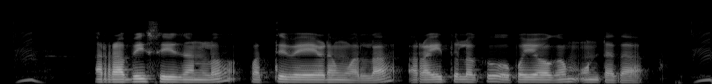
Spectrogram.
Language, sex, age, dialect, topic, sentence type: Telugu, male, 25-30, Telangana, agriculture, question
